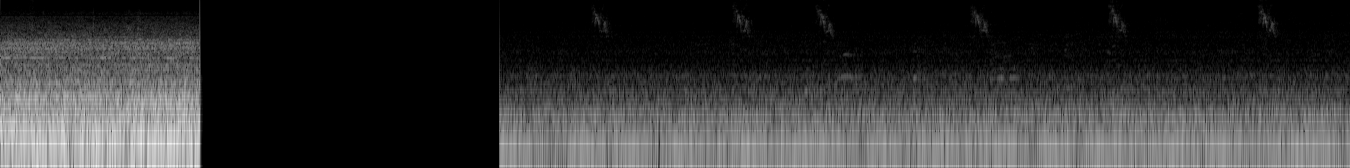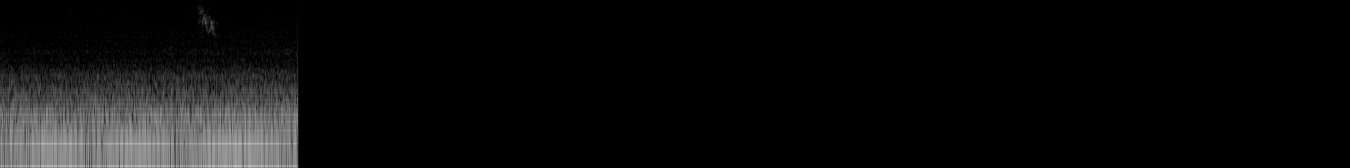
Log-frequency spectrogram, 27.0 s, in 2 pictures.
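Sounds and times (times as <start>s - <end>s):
low steady rumble: 0.0s - 2.0s, 5.0s - 16.5s.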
